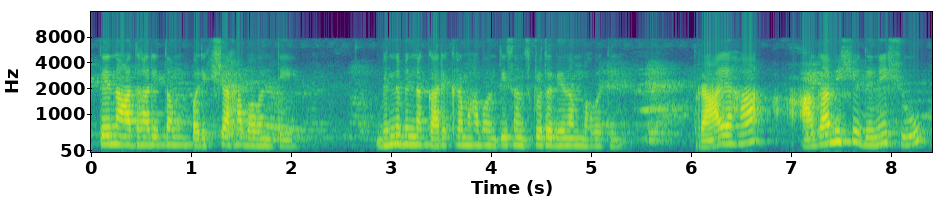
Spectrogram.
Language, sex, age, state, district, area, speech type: Sanskrit, female, 45-60, Maharashtra, Nagpur, urban, spontaneous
